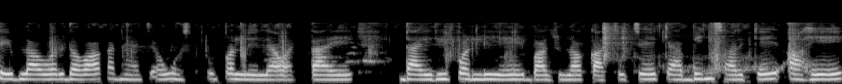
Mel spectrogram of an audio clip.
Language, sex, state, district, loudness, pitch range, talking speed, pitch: Marathi, female, Maharashtra, Dhule, -15 LUFS, 220-245 Hz, 100 wpm, 230 Hz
